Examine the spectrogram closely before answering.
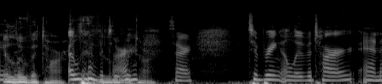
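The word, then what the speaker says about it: Ilúvatar: Iluvatar.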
